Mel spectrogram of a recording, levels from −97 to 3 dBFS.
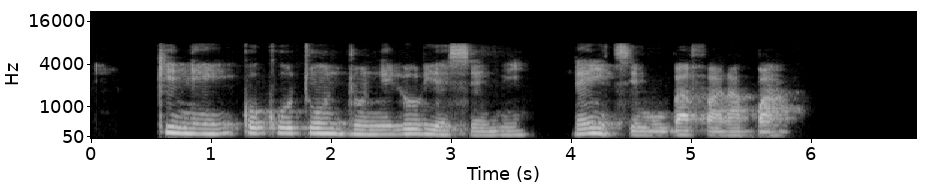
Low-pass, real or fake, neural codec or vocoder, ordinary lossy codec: none; fake; codec, 16 kHz, 8 kbps, FreqCodec, smaller model; none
